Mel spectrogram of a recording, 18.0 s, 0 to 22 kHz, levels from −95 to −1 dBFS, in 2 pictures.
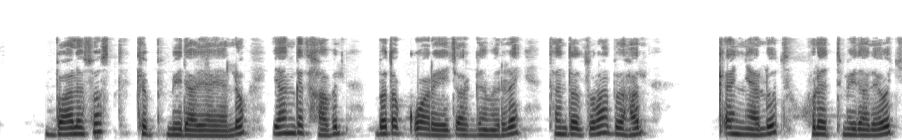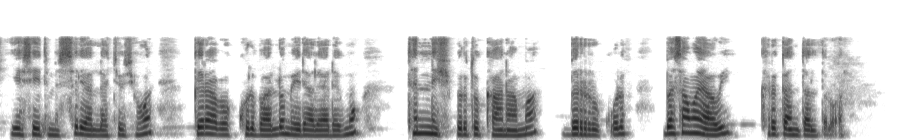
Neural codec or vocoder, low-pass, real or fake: none; 7.2 kHz; real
